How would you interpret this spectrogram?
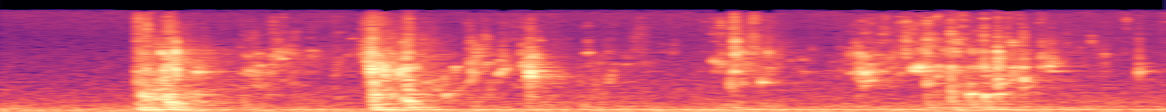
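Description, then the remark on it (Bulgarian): Rain dripping water, heard as a handful of distinct drops and splashes landing at irregular intervals, moderately loud over a steady low hum, with no voices. “Валеше, валеше, валеше.”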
